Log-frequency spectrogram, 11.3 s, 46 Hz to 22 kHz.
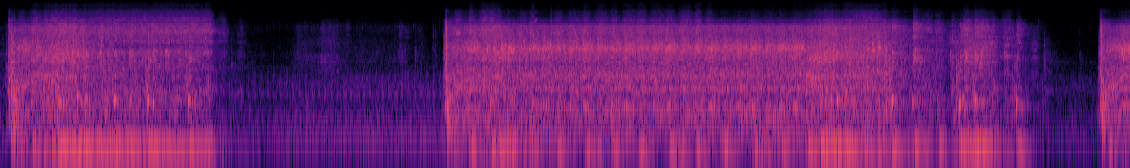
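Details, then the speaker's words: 1961 Chevrolet Impala, base 235 six-cylinder, 3-speed manual, parked 28 years in a junkyard, first start: stumbles, dies and catches again with ragged firing; runs rough, owner suspects too much fuel or a vacuum leak, maybe timing. "ah that boy ain't right seems like it might be getting too much fuel too you gotta really give it to it so maybe we got a vacuum leak"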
